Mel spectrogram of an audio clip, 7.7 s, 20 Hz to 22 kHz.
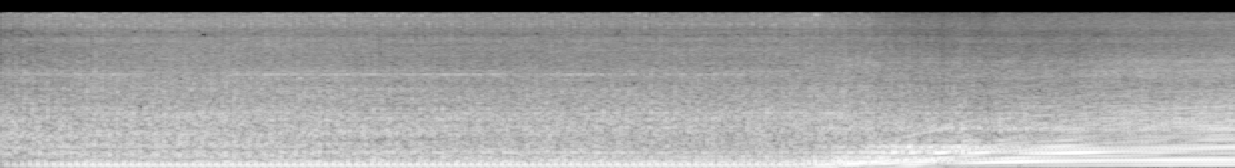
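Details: Ford Mondeo ST220 V6, down on power with random misfire on banks 1, 2 and 3, won't rev past 5k and worse under load: lumpy idle, then a sluggish rev that flattens out, blamed on a blocked rear catalytic converter.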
